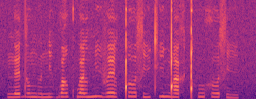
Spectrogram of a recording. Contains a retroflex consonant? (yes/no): no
